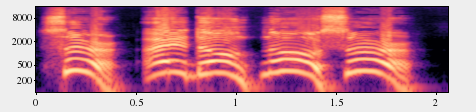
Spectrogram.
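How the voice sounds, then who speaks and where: A nervous young space-navy recruit, acted by a male narrator. His voice is pushed high and sounds flustered and timid, yet insistent, as he answers a superior in a science fiction story. The sound is dry. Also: sing-song, takes it slowly, fairly bright tone, no room sound, heavily acted.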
